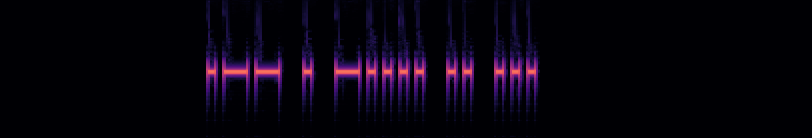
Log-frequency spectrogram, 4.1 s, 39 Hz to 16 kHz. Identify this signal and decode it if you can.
Morse code, heard as a keyed tone, about 30 wpm, 700 Hz. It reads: WE6IS
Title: Five Challenging Letter-Number Combinations 30wpm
